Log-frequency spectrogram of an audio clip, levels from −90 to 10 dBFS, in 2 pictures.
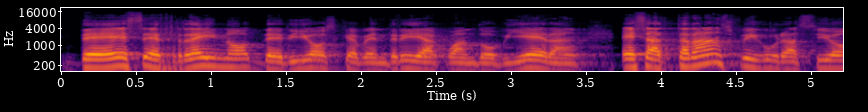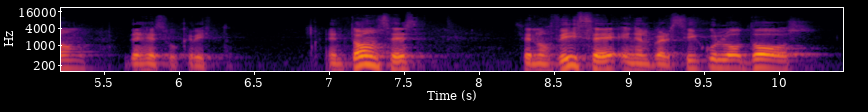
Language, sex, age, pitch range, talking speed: Spanish, male, 50-69, 150-205 Hz, 120 wpm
